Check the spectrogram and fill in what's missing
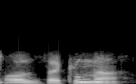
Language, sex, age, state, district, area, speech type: Bodo, male, 18-30, Assam, Baksa, rural, conversation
